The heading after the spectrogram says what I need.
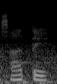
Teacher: vokal e Tengah atas depan tak bundar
